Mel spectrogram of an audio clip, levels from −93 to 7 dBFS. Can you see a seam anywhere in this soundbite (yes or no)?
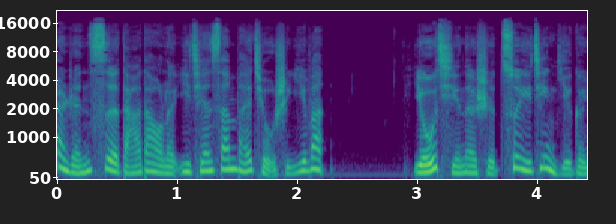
no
